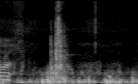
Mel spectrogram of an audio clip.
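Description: Wind buffeting the microphone as a low, uneven rumble, with one sharp crack a little under a second in.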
